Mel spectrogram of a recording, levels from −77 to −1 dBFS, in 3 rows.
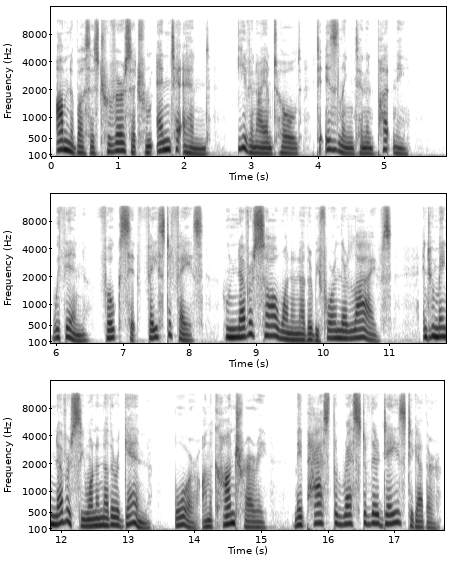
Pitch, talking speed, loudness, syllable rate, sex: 165 Hz, 165 wpm, -18 LUFS, 5.2 syllables/s, female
